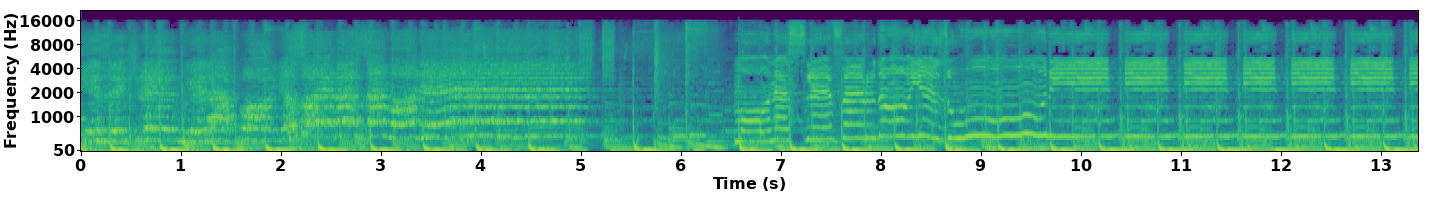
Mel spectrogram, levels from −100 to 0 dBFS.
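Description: Around 6.78 s there's a short smeared blip where the audio jumps ahead a touch. That's compressed frames being skipped: the decoder either never got a frame or threw it out as damaged, so playback lands a bit later than it should. The gap sounds like roughly one frame's worth, about 20 ms, which fits a 21.3 ms frame. Because neighbouring frames overlap, you get a soft smudge instead of a hard click. The same thing happens again at 8.40 s, also about one frame.

From 10.44 s to the very end, the sound turns into a broken-record loop. A 0.59 s fragment plays over and over, back to back, five times, and whatever should have come next is simply gone. Most likely the player or stream stalled and kept resending the last chunk it had buffered.

Inside that loop, at 11.90 s, there's a bigger skip of compressed frames. It's still a smeared jump, but it drops around 100 ms of audio, which points to about five frames going missing at once.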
